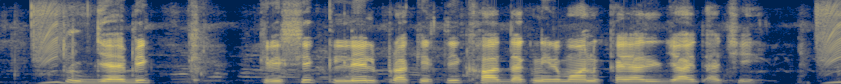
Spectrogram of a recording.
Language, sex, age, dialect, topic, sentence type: Maithili, male, 25-30, Southern/Standard, agriculture, statement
